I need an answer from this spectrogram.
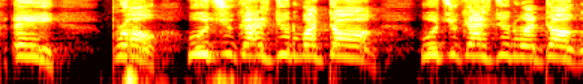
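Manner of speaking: high, loud, demanding yell; accusing shout. Retold or imitated. Guy confronting the diners about his friend, shouting accusingly. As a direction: shout the question at the table like an accusation.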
